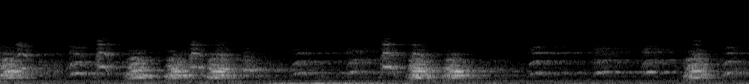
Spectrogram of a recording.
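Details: Night barking from Kochi street dogs in Kabul: strong, ringing barks in short runs, a brief lull in the middle, then a few spaced, more drawn-out barks and one last loud bark.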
